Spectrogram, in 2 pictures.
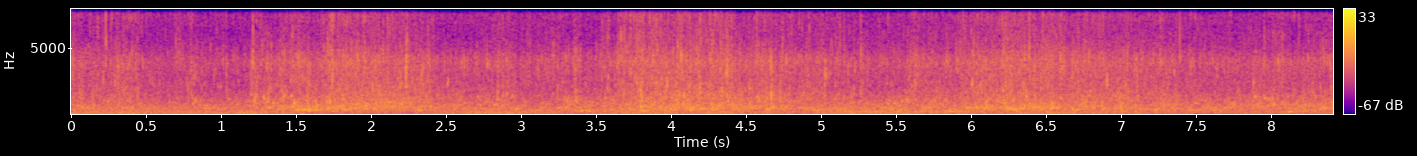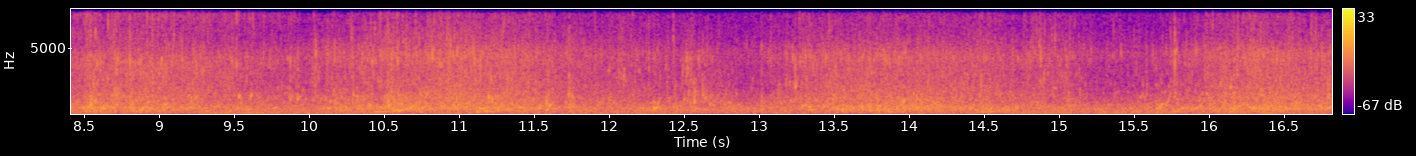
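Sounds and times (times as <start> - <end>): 
lake ambience at dusk: 0.0 - 16.8.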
